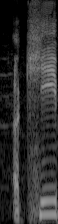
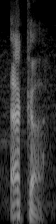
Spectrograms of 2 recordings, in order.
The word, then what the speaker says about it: Eka: Here's a key, but I'm being told actually it's Eka. Eka. We'll get that right at some point. Eka. So Eka. I want to make sure we pronounce her name correctly.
